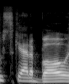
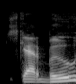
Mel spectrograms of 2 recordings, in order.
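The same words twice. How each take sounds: First: "Scatabo" with a long oh ending, louder. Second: "Scataboo" with a long oo ending, questioning; ending in "boo". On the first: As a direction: try "Scatabo" with last syllable like "bow" in rainbow. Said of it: "It should be Bo". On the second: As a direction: try "Scataboo" rising, last syllable like "boo". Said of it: "is it Boo". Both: Shown as a demonstration.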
